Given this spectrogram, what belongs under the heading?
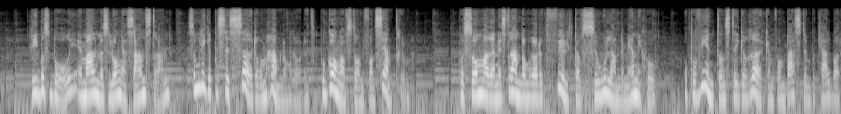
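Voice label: Swedish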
